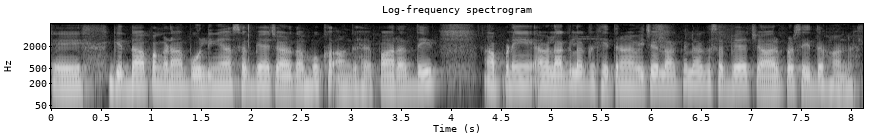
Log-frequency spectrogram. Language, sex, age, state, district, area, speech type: Punjabi, female, 30-45, Punjab, Amritsar, urban, spontaneous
